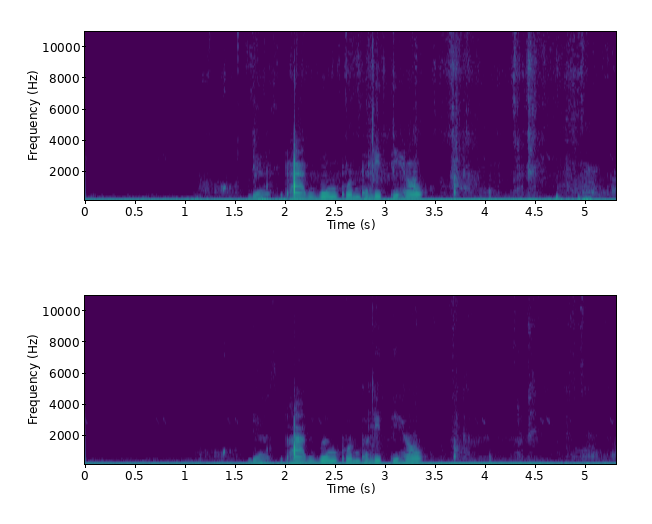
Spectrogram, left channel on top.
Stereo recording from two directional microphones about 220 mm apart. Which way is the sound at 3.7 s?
50° left (ahead or behind).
